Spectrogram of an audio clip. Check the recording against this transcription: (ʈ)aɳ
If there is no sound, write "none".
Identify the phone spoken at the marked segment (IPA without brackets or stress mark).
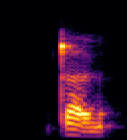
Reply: ʈ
